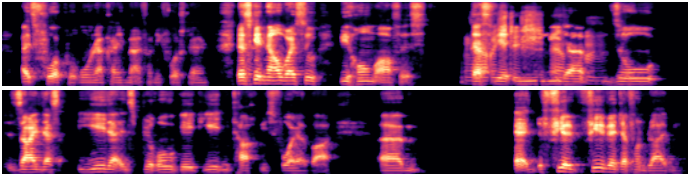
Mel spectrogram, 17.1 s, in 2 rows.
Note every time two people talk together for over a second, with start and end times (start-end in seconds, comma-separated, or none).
5.9-7.6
